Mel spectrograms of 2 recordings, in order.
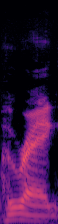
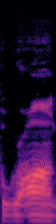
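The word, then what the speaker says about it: Hwoarang: pronounce I called him hurang even though it's like H wrong or something like that the kicks guy I called him herang because my country ass was like who rang the doorbell well he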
